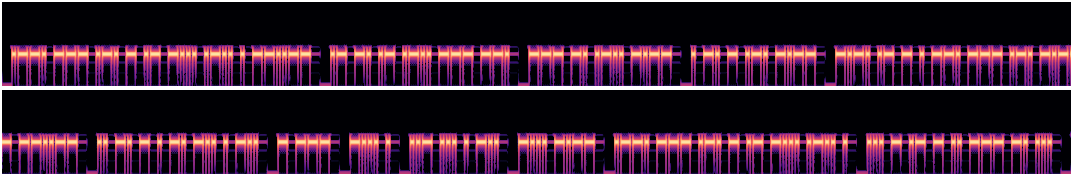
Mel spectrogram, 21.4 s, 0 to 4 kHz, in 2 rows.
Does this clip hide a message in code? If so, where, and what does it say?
Yes: Morse code from 0.1 to 21.2 s, heard as a keyed tone, about 40 wpm, 750 Hz. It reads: PORTABLE, ANALOG ONLY ENTRY CATEGORY, INTENDED TO BE USED BY PORTABLE STATIONS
